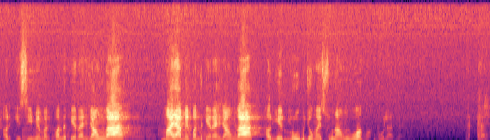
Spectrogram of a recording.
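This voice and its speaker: A man's voice: a little high, bright, forceful tone. A man voicing a young boy sage who firmly refuses to be bound by family ties, in a devotional storytelling style. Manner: earnest, firm refusals.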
